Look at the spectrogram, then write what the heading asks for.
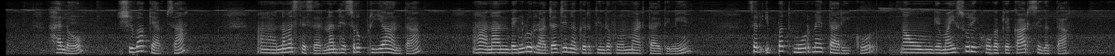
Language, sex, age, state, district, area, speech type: Kannada, female, 30-45, Karnataka, Davanagere, urban, spontaneous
